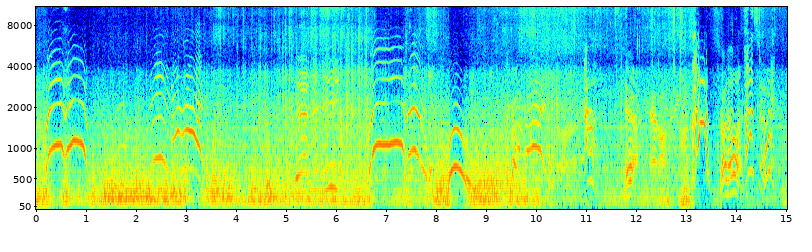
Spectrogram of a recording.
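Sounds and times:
voices calling and whooping: 0.0s - 3.4s, 6.5s - 11.4s, 12.8s - 14.9s
wind rumbling on microphone: 0.0s - 15.0s.

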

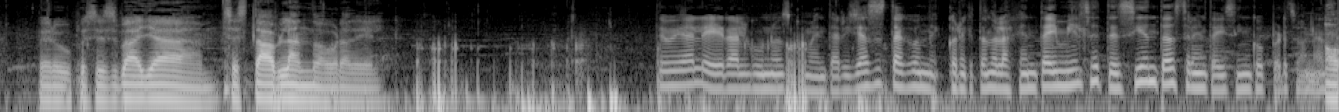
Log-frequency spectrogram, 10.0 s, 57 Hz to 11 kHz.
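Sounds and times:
microphone handling thumps and rubs: 3.0s - 7.1s.

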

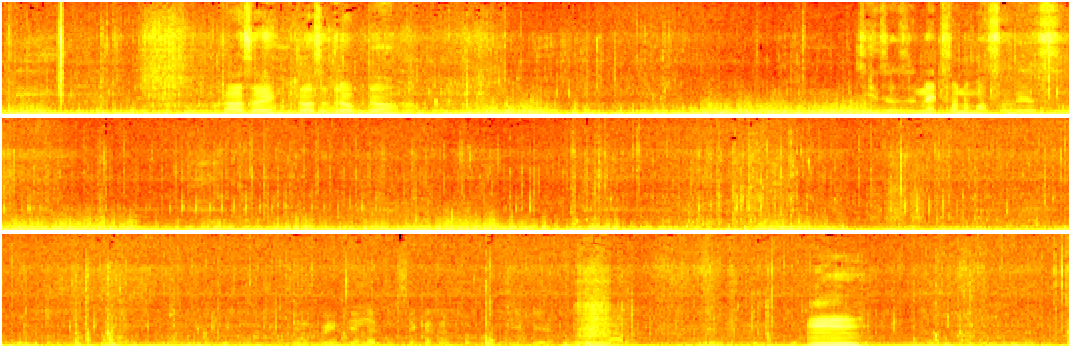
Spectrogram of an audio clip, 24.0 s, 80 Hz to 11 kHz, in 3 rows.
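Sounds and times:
water lapping against boat hull: 0.0s - 24.0s
wind rumbling on microphone: 0.0s - 24.0s.

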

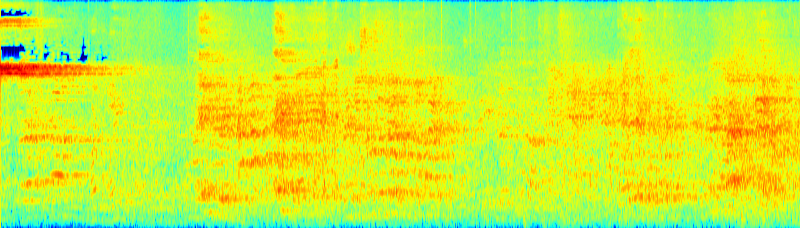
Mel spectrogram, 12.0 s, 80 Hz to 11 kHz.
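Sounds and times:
referee's whistle blast: 0.0s - 1.7s.

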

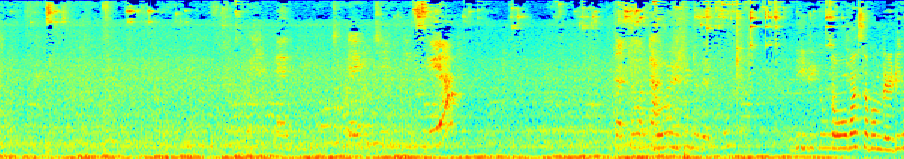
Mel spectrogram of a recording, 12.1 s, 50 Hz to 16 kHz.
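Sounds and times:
low rumble with hum: 0.0s - 12.0s.

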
